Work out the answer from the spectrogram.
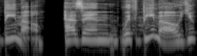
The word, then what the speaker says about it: BMO: Don't worry, it's more common than you think, but we actually pronounce it BMO.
